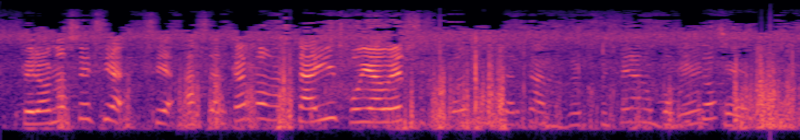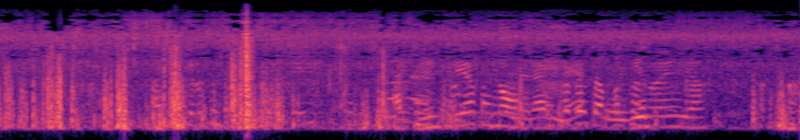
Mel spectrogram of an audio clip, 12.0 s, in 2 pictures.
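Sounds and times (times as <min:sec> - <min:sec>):
wind buffeting a microphone outdoors: 0:00.0 - 0:11.9
speech: 0:00.2 - 0:03.2, 0:04.0 - 0:06.1, 0:09.1 - 0:11.5.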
